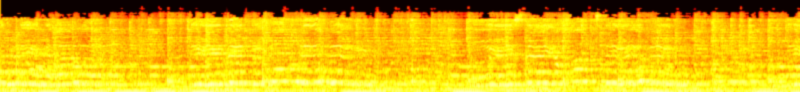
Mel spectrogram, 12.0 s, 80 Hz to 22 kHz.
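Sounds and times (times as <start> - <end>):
woman singing: 0.0 - 12.0.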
